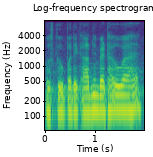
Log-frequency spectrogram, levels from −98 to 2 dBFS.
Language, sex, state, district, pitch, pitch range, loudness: Hindi, male, Jharkhand, Ranchi, 130 Hz, 120-130 Hz, -13 LUFS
